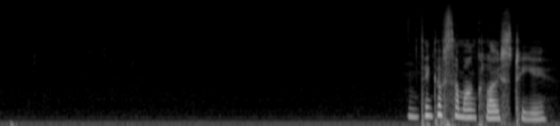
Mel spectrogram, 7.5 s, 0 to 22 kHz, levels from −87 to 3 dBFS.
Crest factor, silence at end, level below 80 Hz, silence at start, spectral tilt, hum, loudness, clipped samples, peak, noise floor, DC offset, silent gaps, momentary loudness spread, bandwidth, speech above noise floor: 22 dB; 0.2 s; -60 dBFS; 0.15 s; -5 dB/octave; 50 Hz at -65 dBFS; -38 LUFS; under 0.1%; -20 dBFS; -66 dBFS; under 0.1%; none; 9 LU; 18.5 kHz; 29 dB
